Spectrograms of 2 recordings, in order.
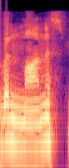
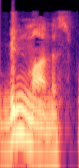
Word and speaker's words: بنمانس: نسناس بھی یہی ہوتا ہے، اور اسی طرح بنمانس بھی یہی ہوتا ہے. بہت سے لوگ بن مانس پڑھتے ہیں، وہ تلفظ ٹھیک نہیں ہے.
